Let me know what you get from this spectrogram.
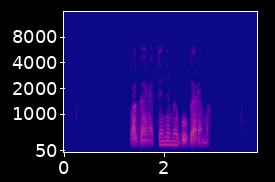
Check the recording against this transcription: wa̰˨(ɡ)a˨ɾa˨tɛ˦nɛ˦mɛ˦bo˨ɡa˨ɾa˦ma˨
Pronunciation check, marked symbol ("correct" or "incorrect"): correct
